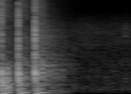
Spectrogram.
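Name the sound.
knocking on a door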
